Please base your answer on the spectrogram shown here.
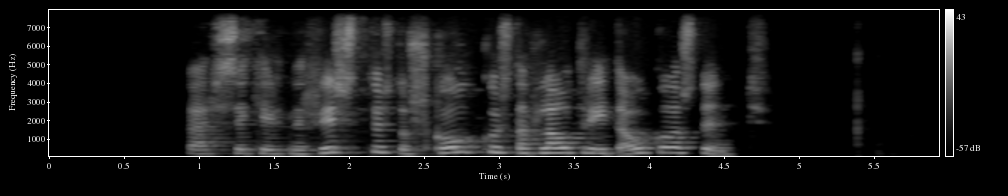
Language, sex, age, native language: Icelandic, female, 40-49, Icelandic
